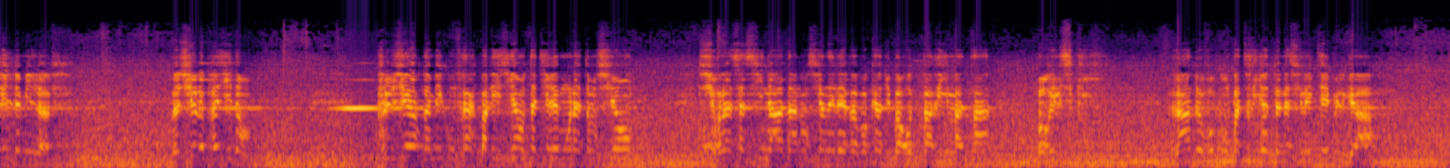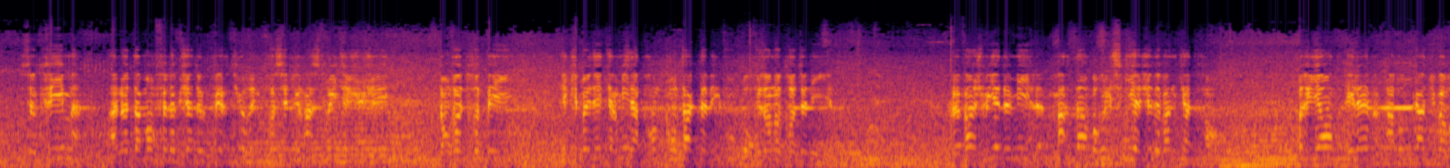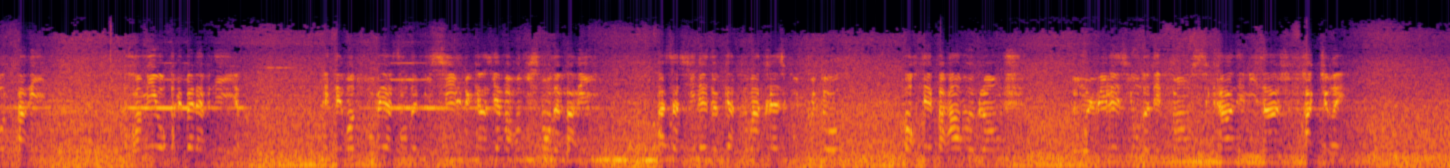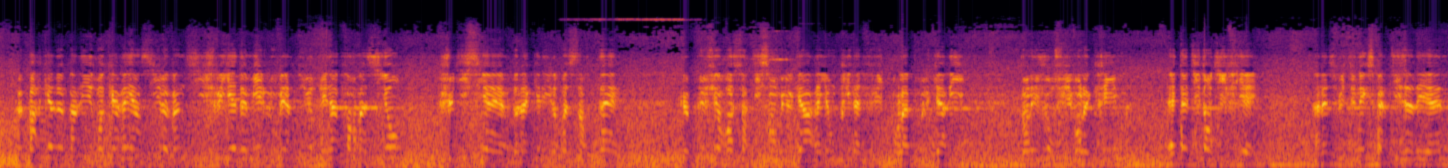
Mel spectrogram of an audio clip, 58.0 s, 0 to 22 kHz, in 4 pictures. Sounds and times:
Speech: 0.0 - 0.8, 1.7 - 2.6, 3.8 - 6.4, 7.0 - 11.1, 11.7 - 13.8, 14.7 - 22.9, 24.0 - 26.8, 27.5 - 29.5, 30.2 - 31.5, 32.2 - 35.0, 35.6 - 42.5, 43.6 - 57.9.

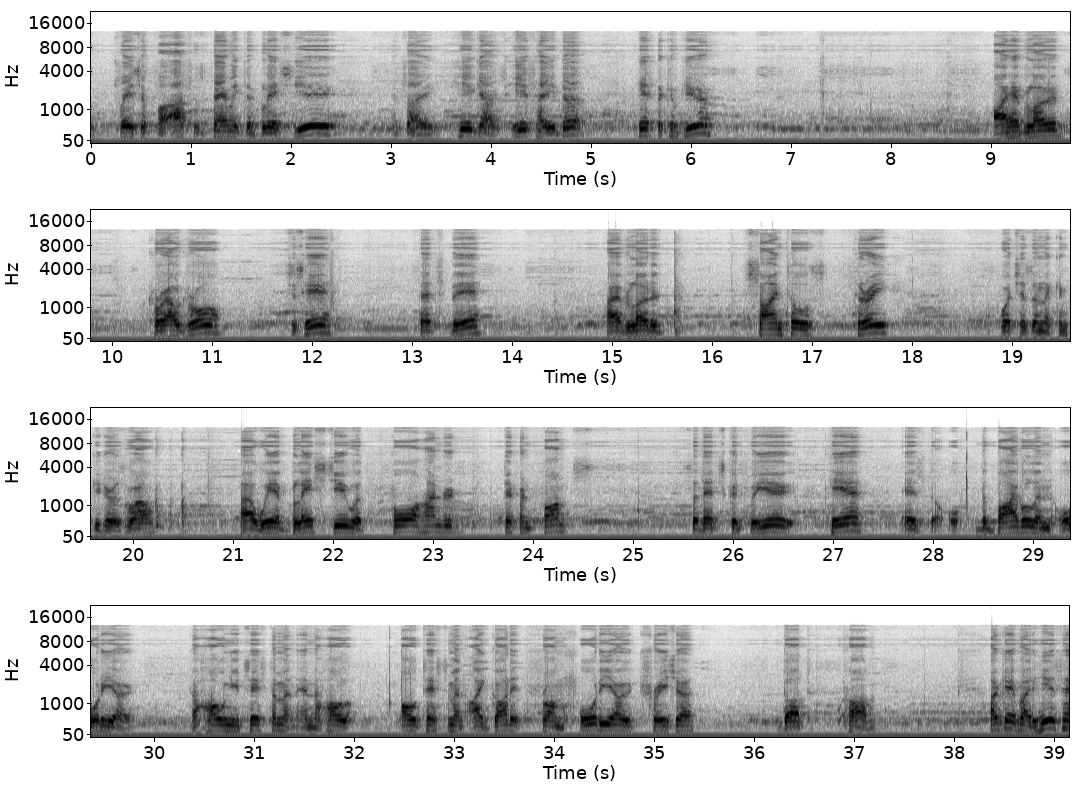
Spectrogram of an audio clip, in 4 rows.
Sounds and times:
Music: 0.0 - 39.1
Speech: 0.2 - 6.3, 9.0 - 9.8, 18.9 - 20.3, 21.1 - 24.6, 25.5 - 29.8, 30.4 - 35.4, 36.3 - 37.2, 38.4 - 39.1.

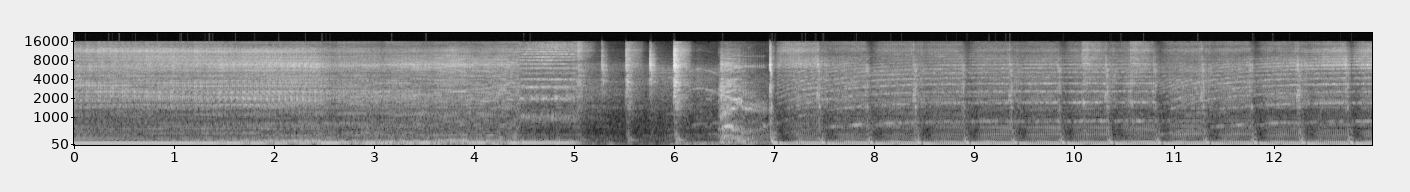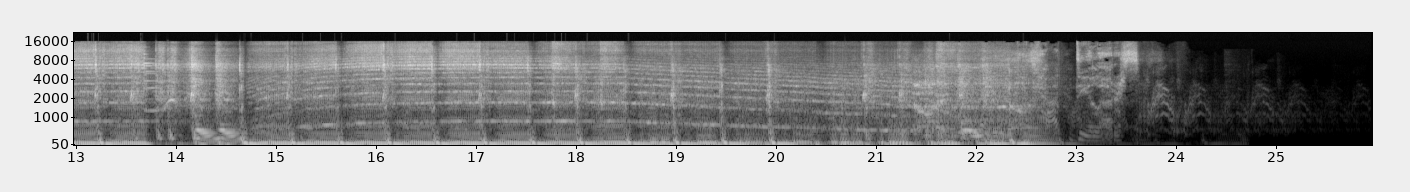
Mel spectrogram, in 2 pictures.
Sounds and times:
Dance music: 0.0 - 24.9.

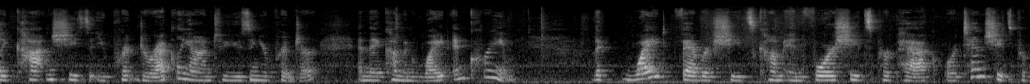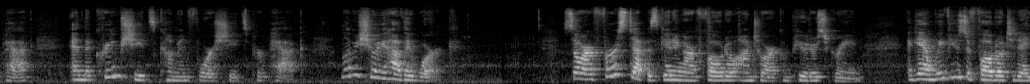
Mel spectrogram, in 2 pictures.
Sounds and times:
Speech: 0.0 - 5.2, 5.9 - 14.9, 16.0 - 20.6.

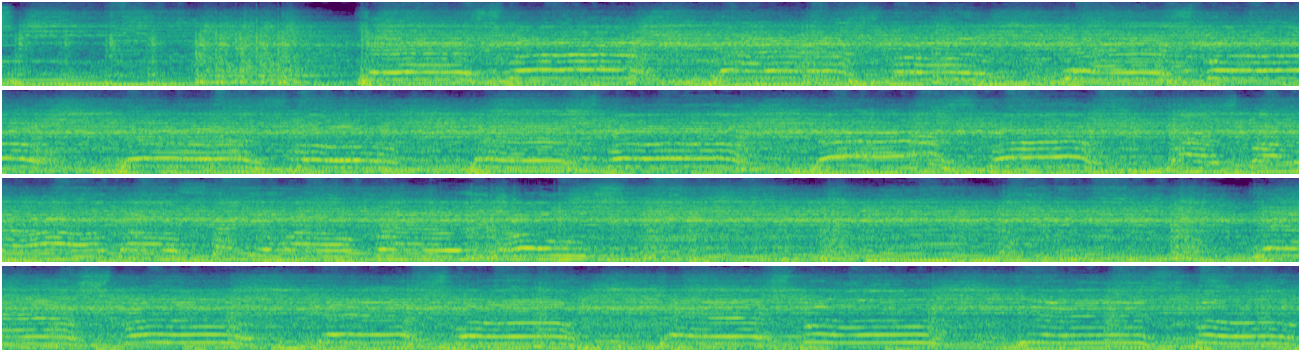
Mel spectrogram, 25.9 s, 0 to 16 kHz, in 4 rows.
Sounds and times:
Music: 0.0 - 25.9
Singing: 1.8 - 16.0.

